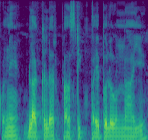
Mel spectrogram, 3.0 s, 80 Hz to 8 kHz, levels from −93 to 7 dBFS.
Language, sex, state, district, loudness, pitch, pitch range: Telugu, male, Telangana, Mahabubabad, -20 LUFS, 85 Hz, 80-90 Hz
